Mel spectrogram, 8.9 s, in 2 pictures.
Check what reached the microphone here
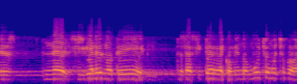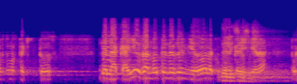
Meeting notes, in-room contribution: present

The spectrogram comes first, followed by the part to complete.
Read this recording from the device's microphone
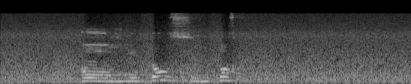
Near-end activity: present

